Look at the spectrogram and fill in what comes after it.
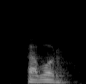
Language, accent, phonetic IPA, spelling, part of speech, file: Catalan, Valencia, [faˈvoɾ], favor, noun, LL-Q7026 (cat)-favor.wav
- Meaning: favour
